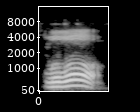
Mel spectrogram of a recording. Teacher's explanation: ghain ini dia tertahan aliran nafasnya, makanya ketika di pendengaran ya suaranya itu lebih jelas ya kalau dilihat dari suara.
